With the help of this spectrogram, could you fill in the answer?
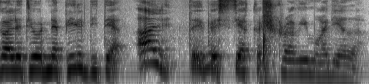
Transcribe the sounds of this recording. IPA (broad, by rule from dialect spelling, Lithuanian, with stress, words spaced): ˈɡɑːlʲɪt ˈjɛʊ ɪr nʲɛˈpʲiːlʲdʲiːtʲiɛ ɐlʲ ˈtɐɪ ʋʲɪs ˈtʲiɛk ɪʃkroːˈʋʲiːmoː ˈdʲiɛnɐ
